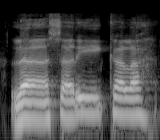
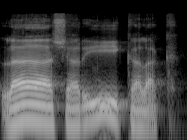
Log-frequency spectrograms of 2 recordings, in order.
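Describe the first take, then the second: First: The phrase ends with a soft h sound. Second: The phrase ends with a clear k sound. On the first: The speaker calls it wrong. "kadang-kadang saya menemukan jamaah umroh itu labas tuh" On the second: The speaker calls it right. "Yang betul adalah"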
